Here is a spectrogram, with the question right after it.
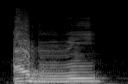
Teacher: ketika tipis, maka pangkal lidah akan turun, sehingga bagian tengah lidah tidak membentuk cekungan · Sedangkan ari tipis. Pangkal lidah diturunkan. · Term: ro yang tipis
